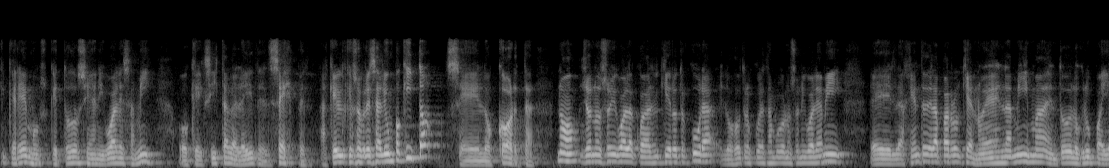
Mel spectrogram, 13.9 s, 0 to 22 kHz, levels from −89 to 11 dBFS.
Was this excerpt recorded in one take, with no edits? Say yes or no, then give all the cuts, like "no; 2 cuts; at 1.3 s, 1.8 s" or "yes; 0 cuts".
yes; 0 cuts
